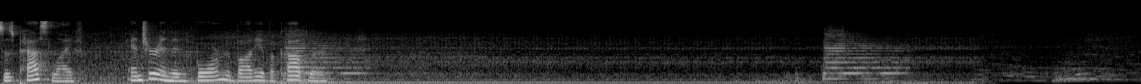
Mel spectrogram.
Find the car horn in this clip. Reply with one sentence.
You can hear the car horn from 2.8 to 3.7 s and from 8.2 to 9.1 s.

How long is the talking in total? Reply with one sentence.
You can hear the talking for 3 seconds altogether.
